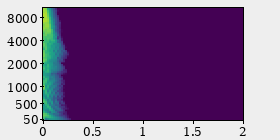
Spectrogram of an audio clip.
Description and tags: Lazor-Short-Low2
A cheesy laser gun sound. Generated using Ableton Live's Operator using a pitch envelope and a variety of filtering and LFOs.
sci-fi, laser, lazer, weapon, shoot, zap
